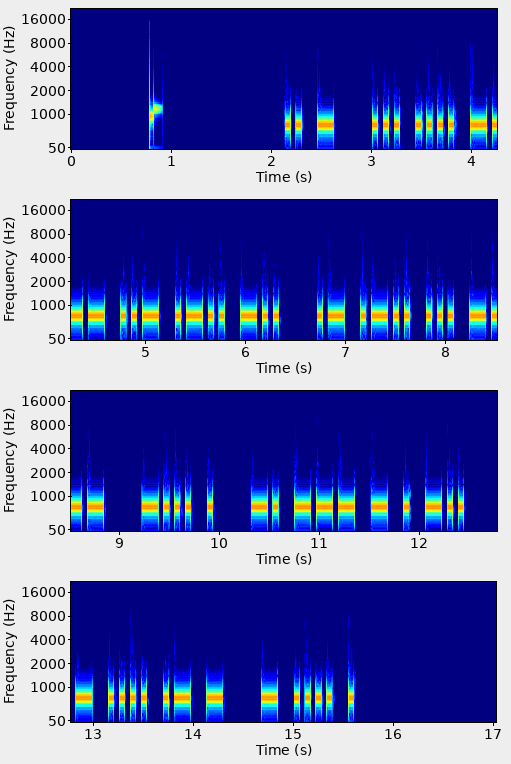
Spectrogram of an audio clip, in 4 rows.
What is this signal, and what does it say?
Morse code, heard as a keyed tone, about 22 wpm, 700 Hz. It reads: IT SHOULD ALSO BE NOTED THAT THE
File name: practice / 22wpm / Sets of 7 Words - 22wpm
